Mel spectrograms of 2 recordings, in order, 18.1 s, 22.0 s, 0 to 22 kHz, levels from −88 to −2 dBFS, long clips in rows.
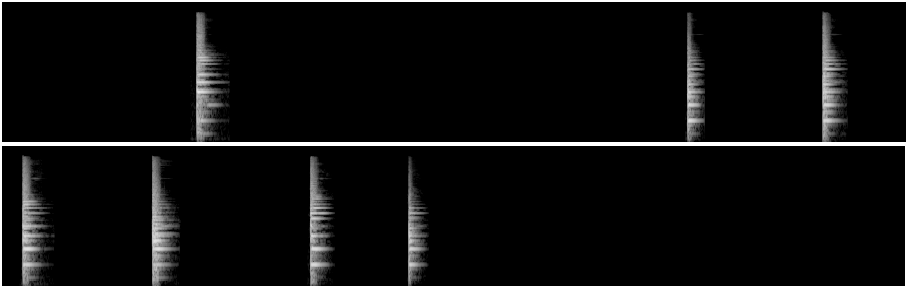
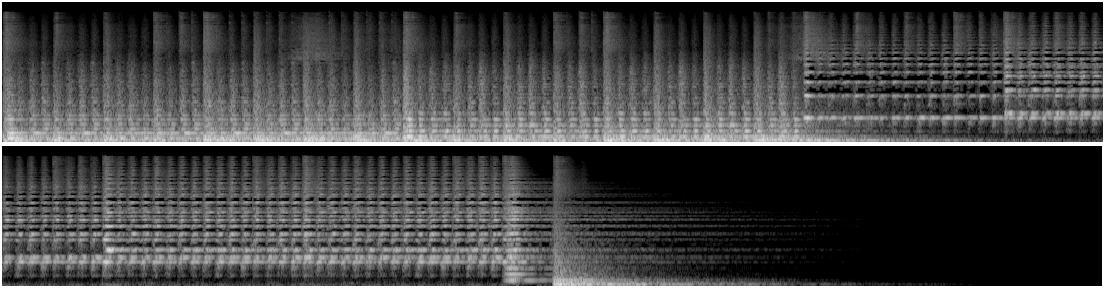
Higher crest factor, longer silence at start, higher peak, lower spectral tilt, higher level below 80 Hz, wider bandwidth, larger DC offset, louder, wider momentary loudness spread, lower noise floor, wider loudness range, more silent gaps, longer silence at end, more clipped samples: about the same, 24 dB vs 20 dB; first, 1.95 s vs 0 s; first, -2 dBFS vs -6 dBFS; second, 0.5 dB/octave vs -5 dB/octave; second, -72 dBFS vs -32 dBFS; about the same, 16 kHz vs 16.5 kHz; neither; first, -18 LUFS vs -26 LUFS; about the same, 8 LU vs 10 LU; about the same, under -90 dBFS vs under -90 dBFS; first, 9 LU vs 6 LU; first, 2.28-6.83 s, 7.05-8.20 s, 8.47-9.21 s, 9.58-10.54 s, 10.83-12.08 s, 12.38-13.08 s vs none; first, 4.85 s vs 3.5 s; neither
